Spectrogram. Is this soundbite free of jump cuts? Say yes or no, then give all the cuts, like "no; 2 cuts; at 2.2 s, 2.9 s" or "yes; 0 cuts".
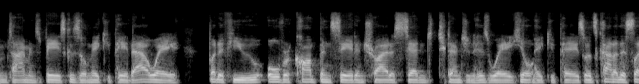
no; 2 cuts; at 4.4 s, 5.3 s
